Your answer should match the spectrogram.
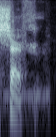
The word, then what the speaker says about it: Scherf: I can never know how to pronounce his name. Sheriff. Brendan Scherf. There you go. It's Scherf.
